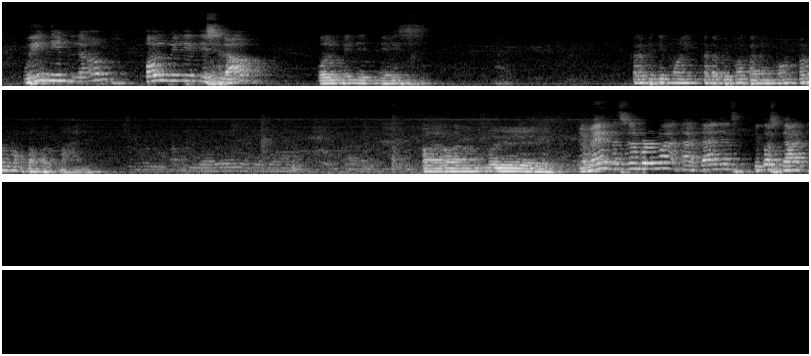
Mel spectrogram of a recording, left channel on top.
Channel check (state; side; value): silent; right; digital silence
